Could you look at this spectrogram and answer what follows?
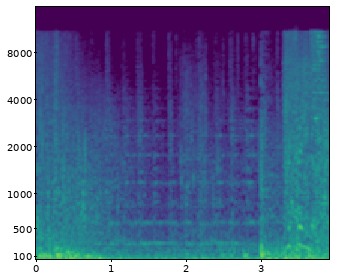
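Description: Confringo fire-blast spell explosions in the Hogwarts Legacy video game, a dense run of booming blasts and crackling bursts with one sharper hit near the end, loud and close.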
